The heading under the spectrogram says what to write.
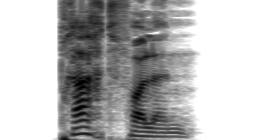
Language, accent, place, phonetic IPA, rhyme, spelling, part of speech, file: German, Germany, Berlin, [ˈpʁaxtfɔlən], -axtfɔlən, prachtvollen, adjective, De-prachtvollen.ogg
- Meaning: inflection of prachtvoll: 1. strong genitive masculine/neuter singular 2. weak/mixed genitive/dative all-gender singular 3. strong/weak/mixed accusative masculine singular 4. strong dative plural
